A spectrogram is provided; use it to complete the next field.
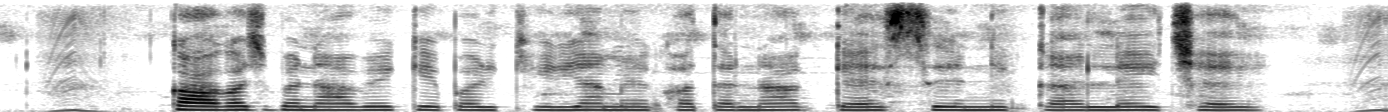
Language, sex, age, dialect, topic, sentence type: Magahi, female, 36-40, Western, agriculture, statement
